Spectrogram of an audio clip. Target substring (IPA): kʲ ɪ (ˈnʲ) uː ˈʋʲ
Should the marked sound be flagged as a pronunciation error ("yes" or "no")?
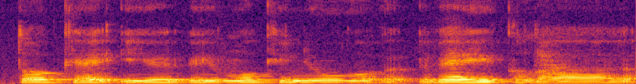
no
